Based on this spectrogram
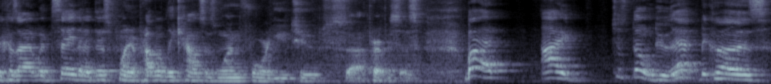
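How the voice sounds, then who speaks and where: A man speaks loudly at a moderate pace, his fairly high pitch swinging very widely, with audible echo in the room. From Puerto Rican heritage. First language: Spanish. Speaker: shaving video creator. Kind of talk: casual vlog monologue.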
